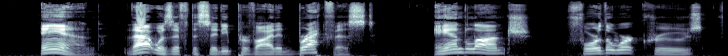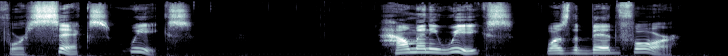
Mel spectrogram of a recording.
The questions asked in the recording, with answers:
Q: How many weeks was the bid for?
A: 6. 6 weeks.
